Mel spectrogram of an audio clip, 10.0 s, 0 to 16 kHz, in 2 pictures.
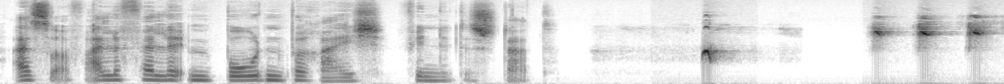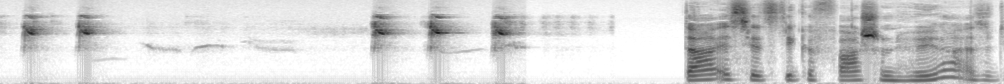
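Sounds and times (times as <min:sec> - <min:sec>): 
speech: 0:00.1 - 0:02.8, 0:08.4 - 0:10.0
common blackbird alarm calls: 0:03.5 - 0:08.1.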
